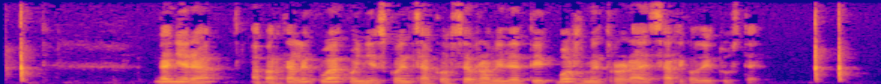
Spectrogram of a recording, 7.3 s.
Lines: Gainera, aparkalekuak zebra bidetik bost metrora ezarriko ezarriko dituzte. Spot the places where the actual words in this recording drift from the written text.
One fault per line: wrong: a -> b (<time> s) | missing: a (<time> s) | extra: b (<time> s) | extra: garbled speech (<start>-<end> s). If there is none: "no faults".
extra: oinezkoentzako (3.0 s)
missing: ezarriko (5.8 s)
